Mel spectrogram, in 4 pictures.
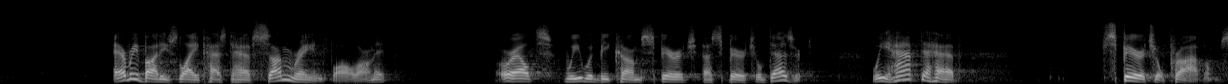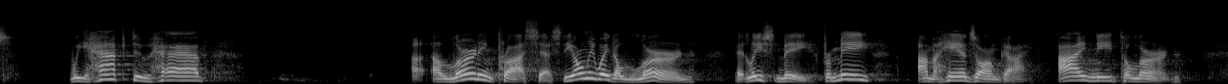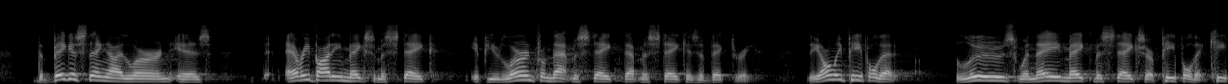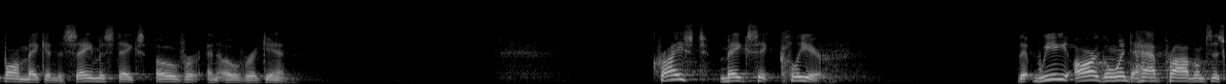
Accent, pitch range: American, 130-195 Hz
